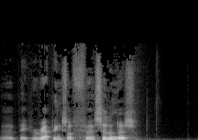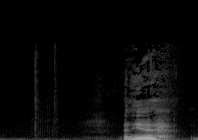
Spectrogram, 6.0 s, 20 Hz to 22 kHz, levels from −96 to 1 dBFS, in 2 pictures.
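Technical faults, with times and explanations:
No technical faults can be heard anywhere in the clip. Nothing in the audio calls for a time or an explanation.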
